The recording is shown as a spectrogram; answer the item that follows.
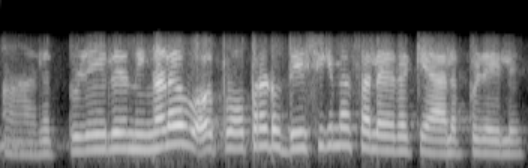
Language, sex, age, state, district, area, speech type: Malayalam, female, 18-30, Kerala, Alappuzha, rural, conversation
